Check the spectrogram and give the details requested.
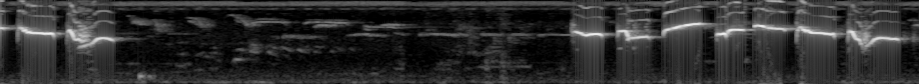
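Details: Oriental magpie-robin singing in the morning as a lure for reluctant singers: a loud whistled phrase with a swooping slur, a quiet gap of about three seconds, then a lively run of varied whistles.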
